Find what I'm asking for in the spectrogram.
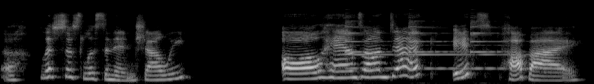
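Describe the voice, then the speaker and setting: A woman's voice: sits high, lively intonation, takes it slowly. A woman co-hosting a radio variety show, theatrical and playful, in scripted 1940s announcing style.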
